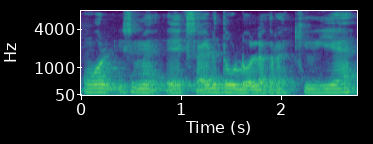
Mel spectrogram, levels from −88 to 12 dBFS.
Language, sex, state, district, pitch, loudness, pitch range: Hindi, male, Uttar Pradesh, Shamli, 130 Hz, -16 LUFS, 125-135 Hz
